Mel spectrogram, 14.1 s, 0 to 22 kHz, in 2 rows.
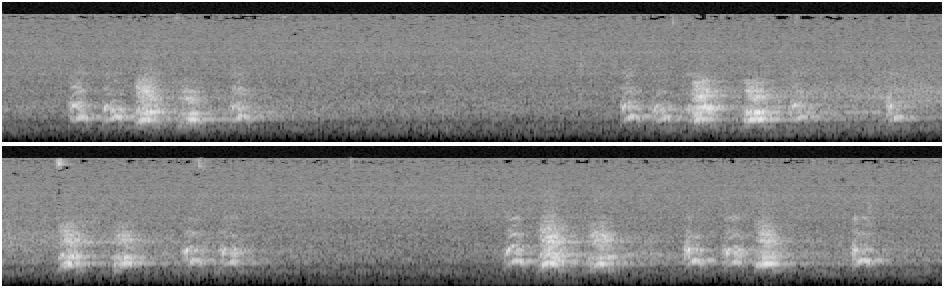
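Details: Rex the dog barking in the night as he runs around, recorded on 21 September 2018: four bouts of rapid, rhythmic barks, each bout five or six barks, with quiet stretches between.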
